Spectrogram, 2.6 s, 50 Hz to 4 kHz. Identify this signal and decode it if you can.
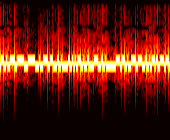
RTTY, about 45.45 baud. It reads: ATTACKS, AND
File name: fsk170 / USS-New-Jersey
